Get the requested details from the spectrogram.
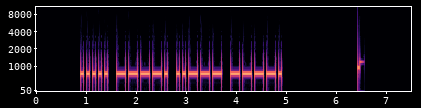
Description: Morse code, heard as a keyed tone, about 20 wpm, 700 Hz. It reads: 5929
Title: Numbers - 4-Digit 20wpm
